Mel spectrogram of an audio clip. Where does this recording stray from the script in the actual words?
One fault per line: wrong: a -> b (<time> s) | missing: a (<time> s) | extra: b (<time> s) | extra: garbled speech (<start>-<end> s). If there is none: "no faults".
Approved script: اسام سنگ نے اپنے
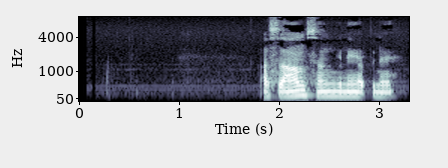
no faults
